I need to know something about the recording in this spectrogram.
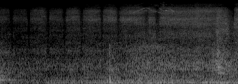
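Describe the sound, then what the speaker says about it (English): Steady, close scratchy rubbing of guide coat along a body line on a 1950 Chevy truck, a continuous sanding-like hiss with faint rhythmic strokes and no talking. "I'm just rubbing that and holding it where it doesn't roll over the corner"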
